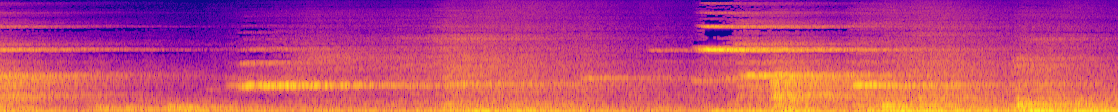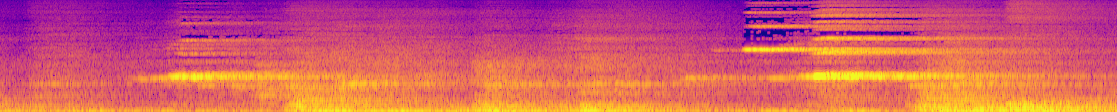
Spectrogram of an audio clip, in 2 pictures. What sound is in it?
Drone Dark Ambient Horror
creaking drawer with reverb FX Chain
